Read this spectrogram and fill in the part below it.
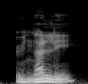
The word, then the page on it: aisle: [aɪl]; /aɪ̯l/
